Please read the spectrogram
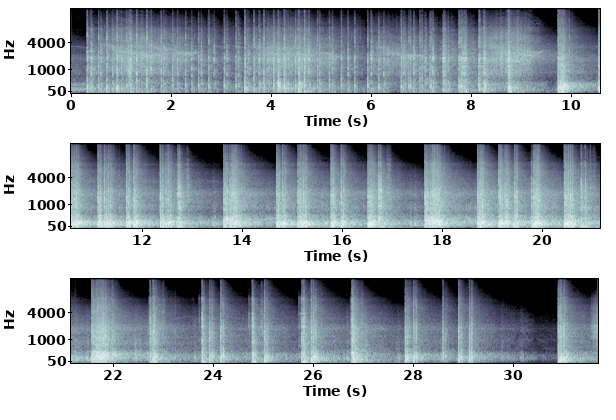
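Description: Aerial fireworks display. For about the first ten seconds there is dense, rapid crackling of many small reports. Then, from about ten seconds in, comes a long run of loud separate bangs, roughly two a second, each with a short echoing decay.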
